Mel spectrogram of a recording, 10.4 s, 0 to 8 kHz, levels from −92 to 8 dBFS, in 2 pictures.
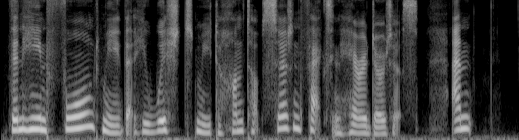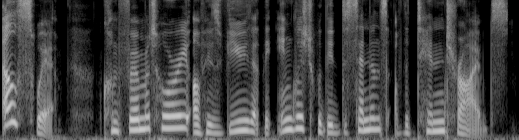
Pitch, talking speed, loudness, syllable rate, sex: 205 Hz, 180 wpm, -22 LUFS, 5.6 syllables/s, female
